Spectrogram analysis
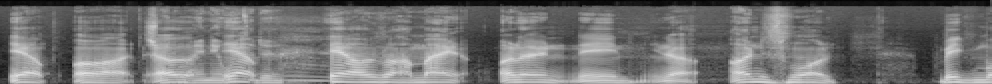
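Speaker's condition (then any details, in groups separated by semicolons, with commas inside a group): Motor neurone disease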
